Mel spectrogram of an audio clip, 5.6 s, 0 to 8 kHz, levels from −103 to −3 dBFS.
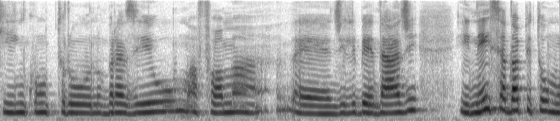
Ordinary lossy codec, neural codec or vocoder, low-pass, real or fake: none; none; none; real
